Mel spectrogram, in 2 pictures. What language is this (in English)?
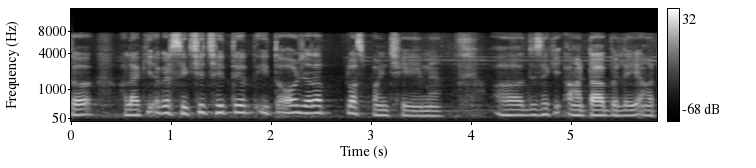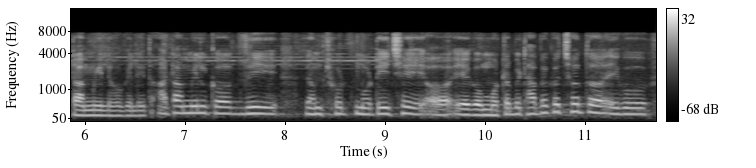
Maithili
